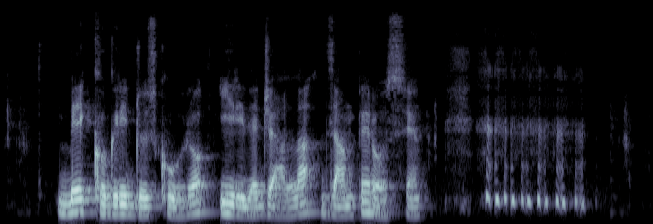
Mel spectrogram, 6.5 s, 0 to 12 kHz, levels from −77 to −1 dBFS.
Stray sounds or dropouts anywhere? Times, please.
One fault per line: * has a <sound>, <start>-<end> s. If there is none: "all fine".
* has a laugh, 4.4-6.0 s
